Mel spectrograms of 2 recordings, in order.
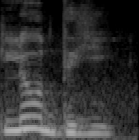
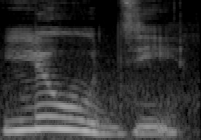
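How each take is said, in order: First: The l sound is hard, not softened. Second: The l sound is soft before the vowel. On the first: The speaker calls it wrong. "not люди" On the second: The speaker calls it right. "but люди"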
